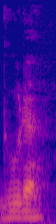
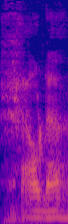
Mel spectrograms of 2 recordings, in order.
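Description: First: It is said with an English pronunciation. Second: It is said with a Dutch pronunciation. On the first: "We pronounce it Gouda" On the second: "the Dutch people say it's pronounced Gouda or something like that"

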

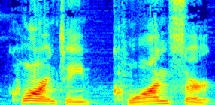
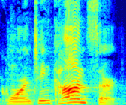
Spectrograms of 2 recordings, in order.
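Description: First: The phrase is said with an added kw sound. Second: The phrase is said with ordinary pronunciation. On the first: "with a Q-U" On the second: "like a normal thing"

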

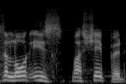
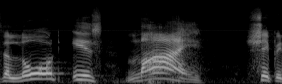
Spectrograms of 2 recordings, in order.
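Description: First: The word my is not stressed. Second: The word my is stressed.

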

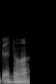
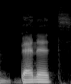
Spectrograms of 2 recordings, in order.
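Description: First: The surname ends with a French-style sound. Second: The surname ends with an anglicized sound. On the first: This is the pronunciation the family insists on. The speaker calls it right. "you have to pronounce it Benoit, that's the right way" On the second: This is how others commonly mispronounced the name. The speaker calls it wrong. "was there a lot of mispronouncing of your name? Yes"

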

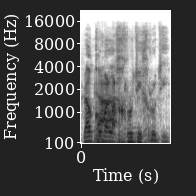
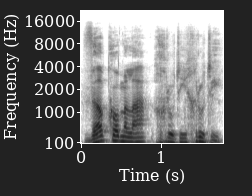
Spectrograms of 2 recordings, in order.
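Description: First: The phrase is said at a fast pace. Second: The phrase is said at a moderate pace. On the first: "je hoort het heel snel te zeggen" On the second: "Tempo mag iets omhoog nog"

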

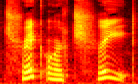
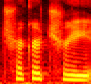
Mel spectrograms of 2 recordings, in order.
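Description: First: It is said loudly, with lots of energy. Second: It is said flatly, without energy. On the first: The speaker complies with the demand for enthusiasm. The speaker calls it right. "say it with vigor" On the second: The speaker is reluctant to say it. The speaker calls it wrong.

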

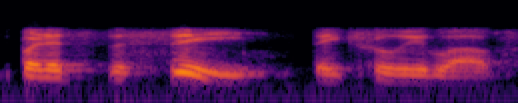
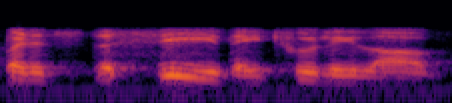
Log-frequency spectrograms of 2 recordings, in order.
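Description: First: It is said in his normal voice. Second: It is said in a put-on pirate voice.

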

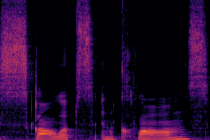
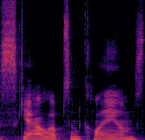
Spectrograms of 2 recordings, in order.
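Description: First: The a vowels are broadened toward ah. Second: The vowels are said in a standard American way. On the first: "they say ... they say the A sound is ah" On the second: "instead of saying"

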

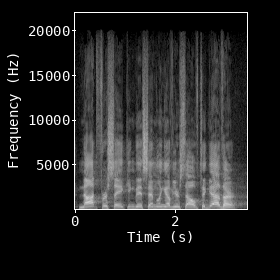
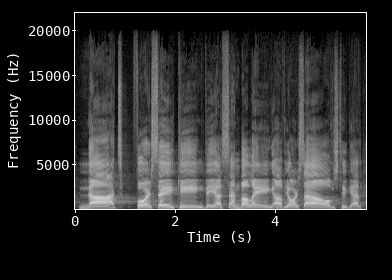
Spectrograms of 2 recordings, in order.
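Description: First: It is said at normal speed. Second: It is said slowly.

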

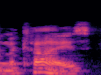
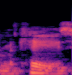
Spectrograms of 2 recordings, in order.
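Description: First: The name is said in the standard non-American form. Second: The name is said in the American form. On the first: This is the usual pronunciation outside America. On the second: This is how the name is said in America.

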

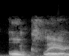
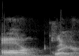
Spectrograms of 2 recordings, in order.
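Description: First: The name begins with an 'oh' sound. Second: The name begins with an 'our' sound. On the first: The speaker calls it right. "notice the way that she pronounces it" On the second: The speaker calls it wrong. "not our Claire"

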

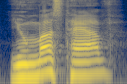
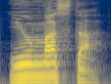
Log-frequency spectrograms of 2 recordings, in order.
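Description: First: The word 'have' is pronounced fully and clearly. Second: The word 'have' shrinks to a quick 'uh' sound.

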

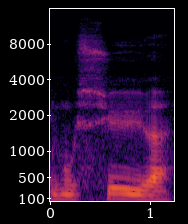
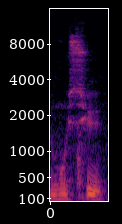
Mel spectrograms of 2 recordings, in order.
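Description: First: A soft schwa follows the final u vowel. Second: The word ends on the u vowel. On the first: "now we add the schwa and we get moussu" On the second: "this word would be pronounced moussu without the schwa at all"

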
